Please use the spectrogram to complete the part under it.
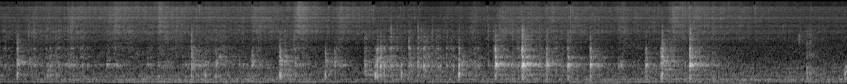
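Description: Crushed garlic sizzles and browns in a hot pan, a steady frying hiss that runs throughout, with repeated close scrapes and clicks of a utensil stirring it.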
